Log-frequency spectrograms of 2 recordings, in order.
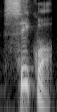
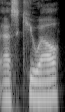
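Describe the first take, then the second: First: It is said as one word, sequel. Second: It is said as three separate letters. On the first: "was in point of fact pronounced S Q L" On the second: "I tend to refer to the language as an initialism"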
